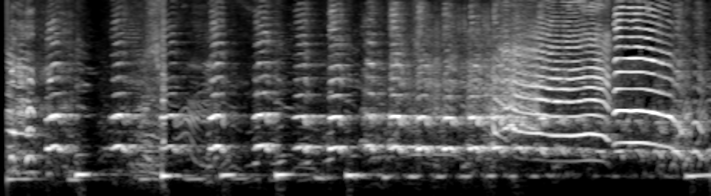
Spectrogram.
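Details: Siamangs at Auckland Zoo, New Zealand, call with loud, rhythmic hooting notes that build into rising, wailing whoops.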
